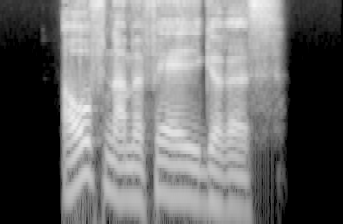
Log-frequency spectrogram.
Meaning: strong/mixed nominative/accusative neuter singular comparative degree of aufnahmefähig
- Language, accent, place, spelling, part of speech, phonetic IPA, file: German, Germany, Berlin, aufnahmefähigeres, adjective, [ˈaʊ̯fnaːməˌfɛːɪɡəʁəs], De-aufnahmefähigeres.ogg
